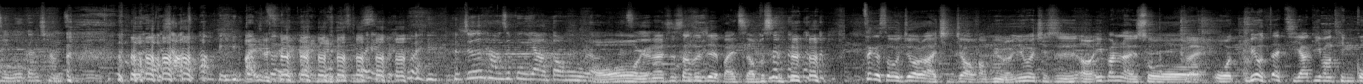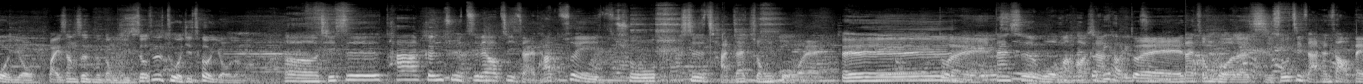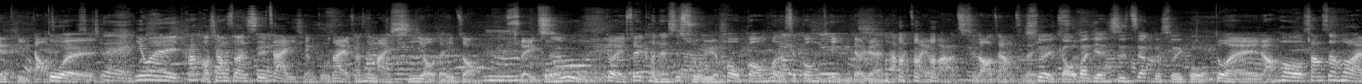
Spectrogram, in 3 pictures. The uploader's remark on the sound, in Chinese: 本集白噪音指數：柔風級 3/5。錄音地點： 伊茲密爾土耳其廚房 Izmir Turk Kitchen。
